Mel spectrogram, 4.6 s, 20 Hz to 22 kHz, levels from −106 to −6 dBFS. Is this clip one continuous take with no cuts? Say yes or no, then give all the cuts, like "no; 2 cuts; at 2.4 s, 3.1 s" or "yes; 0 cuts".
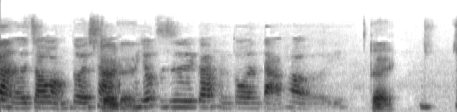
no; 1 cut; at 1.2 s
